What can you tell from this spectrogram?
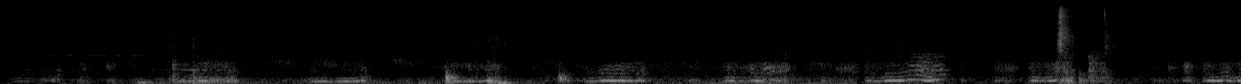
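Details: Pug with encephalitis straining through an epileptic seizure; low, rough snoring-like breaths and wheezes in irregular bursts roughly every one to two seconds, with faint background noise.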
